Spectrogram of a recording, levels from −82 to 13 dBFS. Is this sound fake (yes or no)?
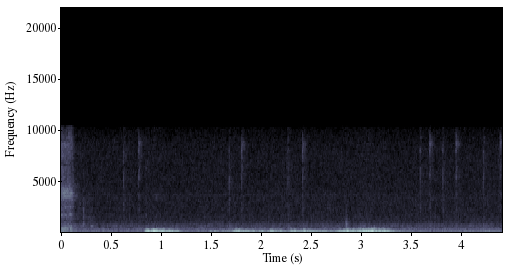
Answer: no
